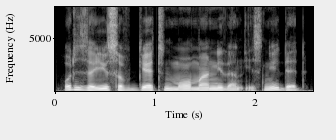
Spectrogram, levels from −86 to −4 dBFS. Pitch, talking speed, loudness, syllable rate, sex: 125 Hz, 255 wpm, -16 LUFS, 6.3 syllables/s, male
